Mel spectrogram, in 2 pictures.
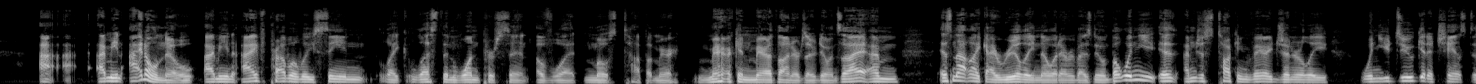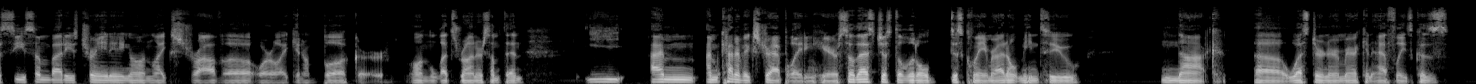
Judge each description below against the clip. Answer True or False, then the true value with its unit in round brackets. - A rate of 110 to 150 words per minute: False (190 wpm)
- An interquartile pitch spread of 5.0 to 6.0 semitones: True (5.3 semitones)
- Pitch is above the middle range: False (100 Hz)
